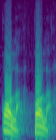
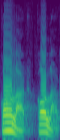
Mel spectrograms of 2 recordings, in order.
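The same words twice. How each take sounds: First: কলা said with no r sound, open ending; British pronunciation. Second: কলার said slowly and louder with a clear final r; American pronunciation. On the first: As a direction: end কলা on the vowel, no r. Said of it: "British". (British উচ্চারণে র ছাড়া কলা) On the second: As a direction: stretch কলার and sound the r. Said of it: "আমেরিকানে". (American উচ্চারণে ধীরে, জোরে, র সহ কলার) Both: Shown as a demonstration.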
